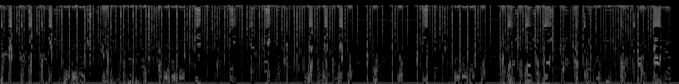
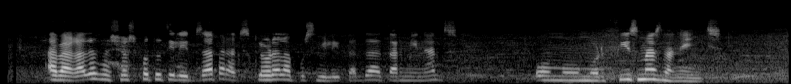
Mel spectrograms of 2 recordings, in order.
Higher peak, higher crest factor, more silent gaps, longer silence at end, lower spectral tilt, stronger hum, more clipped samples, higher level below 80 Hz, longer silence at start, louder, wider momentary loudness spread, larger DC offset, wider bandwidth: second, -10 dBFS vs -6 dBFS; about the same, 26 dB vs 22 dB; neither; about the same, 0 s vs 0 s; second, -0.5 dB/octave vs -5.5 dB/octave; neither; neither; first, -60 dBFS vs -74 dBFS; second, 0 s vs 0.45 s; second, -34 LUFS vs -25 LUFS; second, 4 LU vs 18 LU; neither; first, 17.5 kHz vs 8.6 kHz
